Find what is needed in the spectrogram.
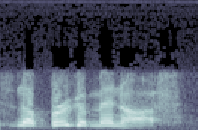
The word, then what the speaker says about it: Nurmagomedov: I believe it's Nurmagomedov.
